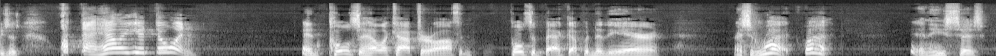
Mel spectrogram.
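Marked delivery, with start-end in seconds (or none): 0.6-2.0 imitated screaming. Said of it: "starts screaming at me". 7.6-8.3 high, startled yelps in retelling. Retold or imitated. Startled trainee being screamed at.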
